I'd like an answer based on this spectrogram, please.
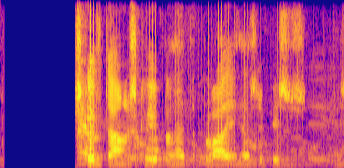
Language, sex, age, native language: Icelandic, male, 13, Icelandic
